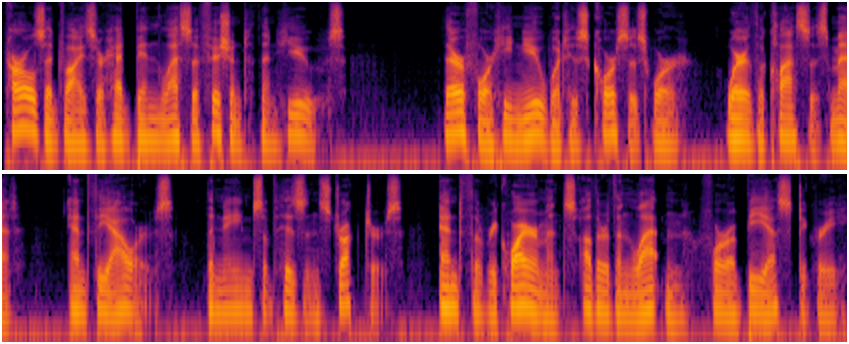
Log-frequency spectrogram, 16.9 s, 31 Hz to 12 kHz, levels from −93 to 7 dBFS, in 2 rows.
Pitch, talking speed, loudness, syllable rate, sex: 95 Hz, 135 wpm, -23 LUFS, 4.1 syllables/s, male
